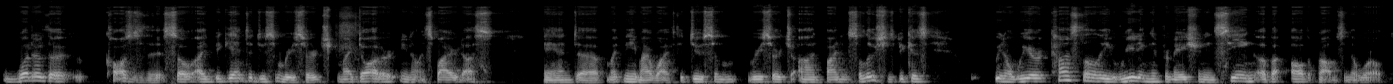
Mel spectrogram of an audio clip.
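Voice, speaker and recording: A man in his forties with a gravelly edge to his voice talks over a video call. He answers at a medium pitch, pausing and restarting as he works through his thoughts. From Yugoslavia, raised in the United States. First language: Albanian. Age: 40s. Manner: thoughtful, with frequent fillers and restarts. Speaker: interview guest. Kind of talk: casual interview conversation.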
